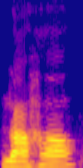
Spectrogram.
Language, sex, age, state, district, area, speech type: Bengali, female, 30-45, West Bengal, Alipurduar, rural, spontaneous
